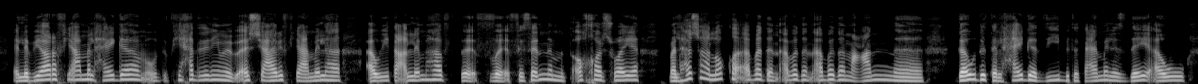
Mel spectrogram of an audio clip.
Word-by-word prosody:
اللي 170 +3 +3
بيعرف 215 +5 +2
يعمل 220 +1 +1
حاجة 220 +3 0
مود 170 - -6
في 205 - -8
حد 225 +2 -1
تاني 210 +2 -1
ما 200 - +1
بيبقاش 185 +2 0
ي - - +1
عارف 180 +3 +1
يعملها 185 +4 +1 0.3
أو 165 0 +5
يتعلّمها 190 +4 +1
في 175 -4 -2
في 160 -2 -1
في 180 - -5
سِن 210 +6 0
متأخر 195 +4 -2
شوية، 195 +2 +1 0.3
ما 165 - +4
لهاش 250 - -1
علاقة 240 -2 0
أبدًا، 235 -1 -2
أبدًا، 210 -3 -1
أبدًا 210 -2 0
عن 205 +5 -2 0.7
جودة 220 +3 +7
الحاجة 195 +6 +2
دي 180 +4 -4
بتتعمل 180 +1 -3
إزاي 175 +3 0
أو 185 +3 +1
195 Hz, 170 wpm, -22 LUFS, 175-215 Hz, 0.7 s, جودة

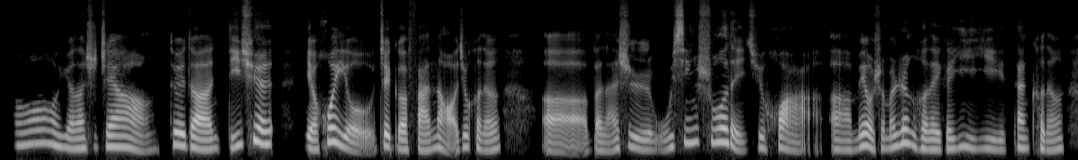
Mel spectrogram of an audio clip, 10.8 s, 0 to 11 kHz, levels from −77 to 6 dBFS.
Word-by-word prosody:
哦， 235 +1 -2
原 170 -3 -1
来 165 +1 +1
是 180 - -5
这 190 +2 -3
样！ 160 -8 +1
对 220 -3 +4
的， 155 -5 +6
的 195 +6 -1
确 240 -3 +4 0.3
也 160 -4 +3
会 265 - +4
有 175 - 0
这 200 -2 +4
个 150 -3 +2
烦 140 +2 0
恼。 180 - +2
就 190 - -2
可 180 -2 -3
能， 145 +4 -3 0.4
呃 125 -1 +1
本 135 - -2
来 130 +5 -4
是 165 -5 -2
无 155 +5 -7
心 255 +6 -1
说 265 0 +2
的 - - +1
一 135 - -8
句 175 +6 -7
话， 170 -6 0 0.2
呃， 150 -1 -3
没 185 +8 -2
有 200 -4 +5
什 170 +2 -5
么 185 - 0
任 245 -1 +2
何 165 -4 -1
的 155 - +1
一 - - -1
个 165 +2 -2
意 170 -2 -6
义， 150 -3 -7
但 175 -2 -1
可 165 - -4
能 155 +3 -4
170 Hz, 255 characters per minute, -24 LUFS, 150-205 Hz, 0.4 s, 的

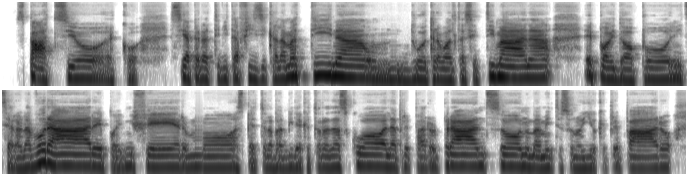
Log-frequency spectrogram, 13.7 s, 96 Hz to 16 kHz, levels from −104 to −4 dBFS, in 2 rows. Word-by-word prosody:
spazio, 155 -1 +1
ecco, 135 -1 -9 0.3
sia 160 -3 -2
per 160 - -4
attività 145 +1 -5
fisica 150 0 -5
la 150 - -1
mattina, 180 -1 +4
un 150 -3 -4
2 145 +2 -3
o - - -3
3 145 +2 -3
volte 140 -1 -3
a - - -6
settimana 160 +1 +3 0.3
e - - -1
poi 150 -5 0
dopo 145 +1 -3
iniziare 155 -2 -5
a - - -2
lavorare; 160 -1 +5
poi 140 - -9
mi 155 +2 -6
fermo, 150 -1 -2
aspetto 145 +1 -8
la 140 - -5
bambina 140 +1 -6
che 145 -1 -11
torna 145 +1 -7
da 145 +1 -3
scuola, 160 -1 -1
preparo 150 0 -9
il 150 - -8
pranzo- 160 0 +2
normalmente 140 -2 -4
sono 135 0 -6
io 135 +1 -6
che - - -16
preparo- 140 -1 0
150 Hz, 170 wpm, -21 LUFS, 145-160 Hz, 0.3 s, lavorare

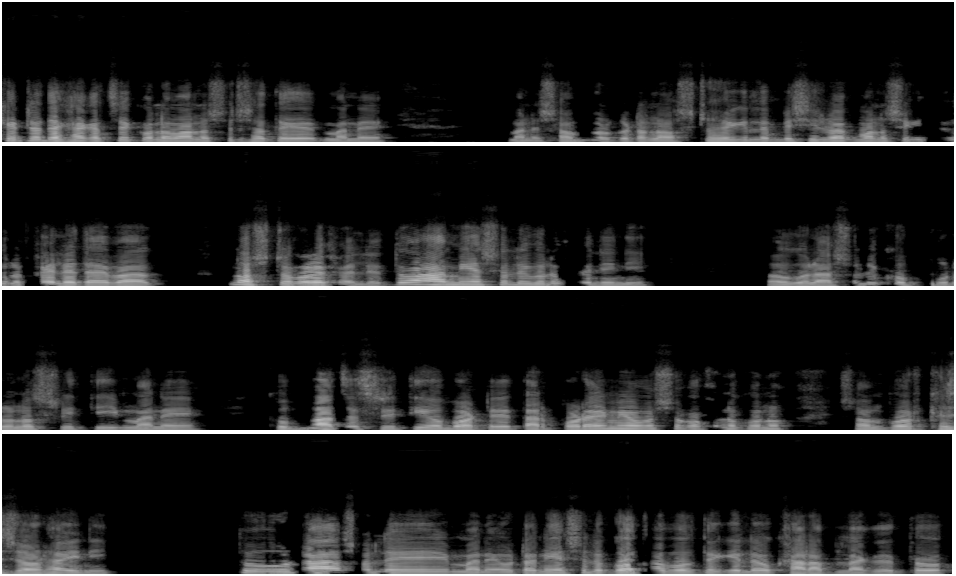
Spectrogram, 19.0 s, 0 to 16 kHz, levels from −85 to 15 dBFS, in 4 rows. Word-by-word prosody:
ক্ষেত্রে 200 -1 +1
দেখা 175 0 +4
গেছে 175 +2 -2
কোনো 170 -1 +1
মানুষের 165 0 -3
সাথে 155 0 -2 0.3
মানে, 135 0 -4 0.7
মানে 125 0 -5
সম্পর্কটা 135 +2 -4
নষ্ট 140 0 -6
হয়ে 165 +1 0
গেলে 165 -1 -4
বেশিরভাগ 170 +4 -1
মানুষই 165 +1 -3
কিন্তু 165 - -16
এগুলো 170 -1 -5
ফেলে 165 -2 +5
দেয় 160 0 +4
বা 150 - +6 0.5
নষ্ট 195 - +4
করে 165 -1 +8
ফেলে। 125 0 -4
তো 220 - -1 0.2
আমি 190 0 +2
আসলে 190 +1 -5
এগুলো 190 0 -2
ফেলিনি। 150 -1 -5 0.7
ওগুলা 135 +2 0
আসলে 140 +2 -10
খুব 150 - -2
পুরনো 150 0 -2
স্মৃতি 150 0 -9 0.2
মানে 135 0 -2 0.5
খুব 135 - -3
বাজে 135 +3 +6
স্মৃতিও 155 +3 -2
বটে। 140 +1 +2
তারপরে 145 +3 +1
আমি 185 - 0
অবশ্য 180 +1 -3
কখনো 175 +1 -5
কোনো 175 +1 -1 0.4
সম্পর্কে 150 +1 -1
জড়াইনি। 135 0 +2 0.7
তো 210 - -2 0.2
ওটা 185 -1 +5
আসলে 175 0 -3 0.4
মানে, 140 -1 0
ওটা 155 - 0
নিয়ে 170 0 +1
আসলে 160 - -2
কথা 155 +2 +4
বলতে 165 +1 0
গেলেও 155 +1 +1
খারাপ 135 0 +3
লাগে। 125 +2 -2
তো 155 - +2
155 Hz, 180 wpm, -23 LUFS, 140-175 Hz, 0.7 s, করে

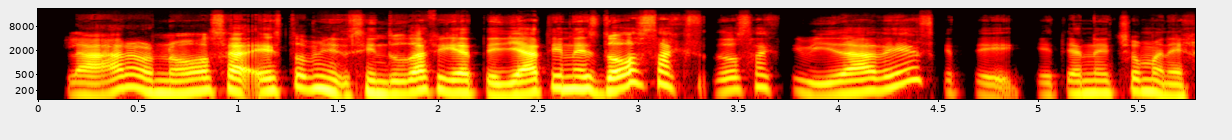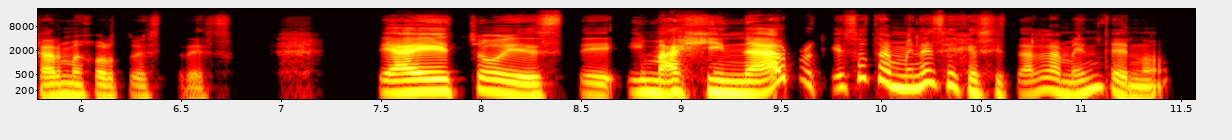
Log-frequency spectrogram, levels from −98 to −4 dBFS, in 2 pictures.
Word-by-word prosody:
Claro, 155 +8 0
¿no? 175 +1 -2
O 200 - +1
sea, 200 - +5
esto, 200 +5 -1
me 210 -7 -1
sin 165 +3 -3
duda, 170 +5 +2
fíjate, 175 -7 0
ya 160 +4 +6
tienes 220 +1 0
2 220 - +2
acti 280 - -2
2 200 +6 -8
actividades 195 - -2
que 175 - -22
te 160 -4 -13
que 150 -1 -16
te 160 - -11
han 165 +1 -5
hecho 175 +3 -8
manejar 145 -5 -3
mejor 140 -2 -7
tu 135 - -17
estrés. 130 - -20 0.7
Te 175 - -2
ha 175 +1 +9
hecho, 190 +1 +4
este, 145 -1 -4
imaginar, 180 - +4
porque 285 - -14
eso 410 +12 -9
también 270 - -1
es 310 -3 -4
ejercitar 160 - -8
la 200 -1 -6
mente, 175 0 -6
¿no?, 120 -2 -9
180 Hz, 195 wpm, -22 LUFS, 160-205 Hz, 0.7 s, ha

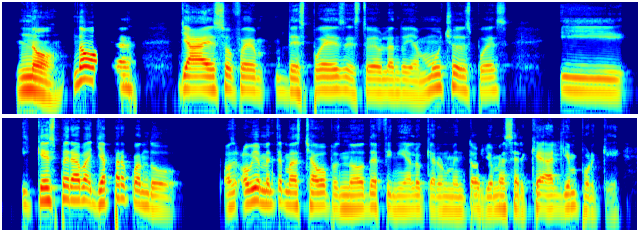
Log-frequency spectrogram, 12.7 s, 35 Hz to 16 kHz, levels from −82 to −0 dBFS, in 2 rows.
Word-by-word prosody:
No, 120 -6 +4
no, 230 +6 +9 0.2
ya 150 -2 -2 0.4
ya 140 -1 +7
eso 140 +2 +1
fue 135 +1 0 0.2
después, 130 +2 -2
estoy 120 -2 -5
hablando 115 0 -2
ya 110 -2 -5
mucho 150 +6 -1
después. 130 0 -6 0.5
Y 125 -4 -5 0.2
¿y 145 -2 -10
qué 175 +6 +4
esperaba?, 185 0 +4
ya 160 0 0
para 205 -1 +1
cuando, 125 - -3 0.4
o - - -2
sea, - - -7
obviamente 150 0 +2
más 135 -3 -1
chavo, 135 0 +1
pues, 120 -3 -7
no 120 0 -1
definía 120 -2 -5
lo 115 0 -5
que 115 - -8
era 110 - -4
un 110 - -6
mentor. 110 +2 -5
Yo 110 +1 -5
me 120 - -3
acerqué 115 0 -3
a 120 - +1
alguien 120 +3 -3
porque 100 -6 -12
125 Hz, 180 wpm, -20 LUFS, 115-140 Hz, 0.5 s, no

